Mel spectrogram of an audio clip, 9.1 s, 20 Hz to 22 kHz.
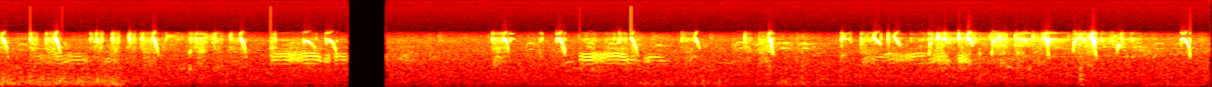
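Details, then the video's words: Wild white-tailed eagles, a breeding pair at a Saunja nest in Estonia, evening of 26 April 2013, shouting at another white-tailed eagle. A rapid run of sharp, repeated yelping notes comes in bursts over constant background hiss, with one short silent gap. "Saunja Sulev arrived shouting than came Linda, both shouting to another WTE"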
